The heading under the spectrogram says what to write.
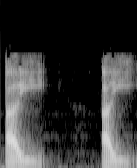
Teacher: آپ کی زبان کا درمیان والا حصہ جو ہے وہ اوپر تالو کو لگا ہوا ہے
